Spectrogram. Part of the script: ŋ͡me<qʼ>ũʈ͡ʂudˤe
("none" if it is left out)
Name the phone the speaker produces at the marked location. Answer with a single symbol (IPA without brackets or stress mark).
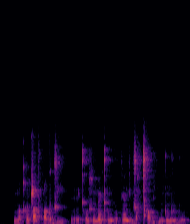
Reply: qʰ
